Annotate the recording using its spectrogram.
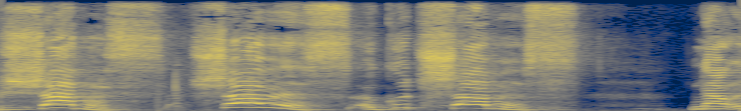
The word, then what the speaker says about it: Shabbos: In Yiddish, it's the way you say the word is Shabbos, because every single word in Yiddish, the emphasis is on the first syllable.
